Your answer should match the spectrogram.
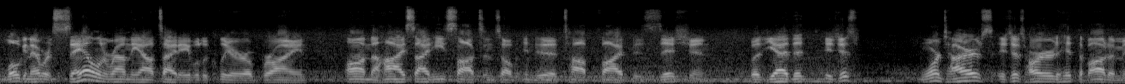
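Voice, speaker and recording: A man giving color commentary on a virtual truck race in a relaxed, easygoing way. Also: fairly low pitch, background noise. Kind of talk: live sim racing analysis.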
